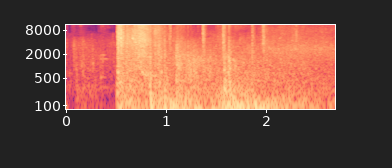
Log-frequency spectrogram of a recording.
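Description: A rocket explodes in the Warzone video game, a sudden loud boom after a brief quiet lead-in, followed by a rumbling, crackling tail that sustains for a couple of seconds.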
